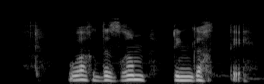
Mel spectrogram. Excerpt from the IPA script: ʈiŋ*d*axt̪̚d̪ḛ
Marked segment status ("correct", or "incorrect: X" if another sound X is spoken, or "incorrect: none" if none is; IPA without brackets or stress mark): incorrect: ɡ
